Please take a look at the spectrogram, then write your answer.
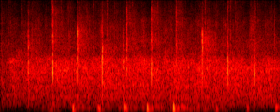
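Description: A small audience at a Finnish economics panel debate claps for the panelists being introduced, with sparse, distinct claps at a modest and steady level.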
